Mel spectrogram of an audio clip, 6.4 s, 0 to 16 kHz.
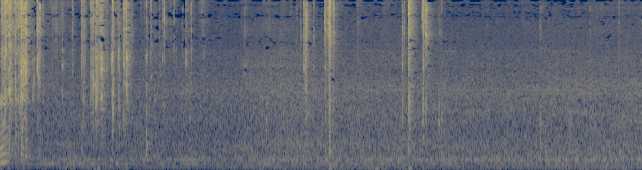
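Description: Scattered light plastic clicks and taps from a 3D-printed articulated dragon being handled and pried at on a textured PEI build sheet, a few separate clicks and a quick cluster a little past the middle, over a steady low hum.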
